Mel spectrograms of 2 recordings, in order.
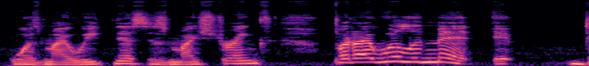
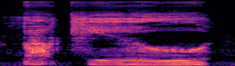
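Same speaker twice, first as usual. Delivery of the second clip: lower, flat imitation of her curse; low mock curse; 6 semitones lower than usual. Beggar cursing the narrator as she leaves, low growled curse. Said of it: "she went".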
